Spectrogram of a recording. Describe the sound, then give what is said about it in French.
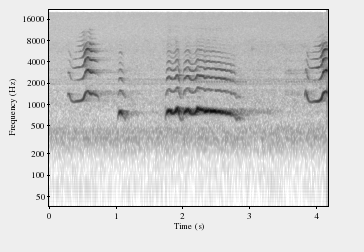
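A male tawny owl hoots clearly: one short hoot, a pause, then a long, quavering, wavering hoot, before the call starts again at the end. “Tu vois, c'est un chant en deux parties. D'abord un « ouh » et puis un silence et « ouh, ouh, ouh, ouh ».”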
